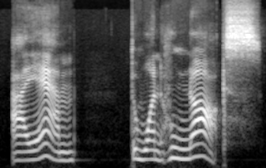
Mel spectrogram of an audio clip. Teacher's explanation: It's kind of like he raises his pitch and drops it.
